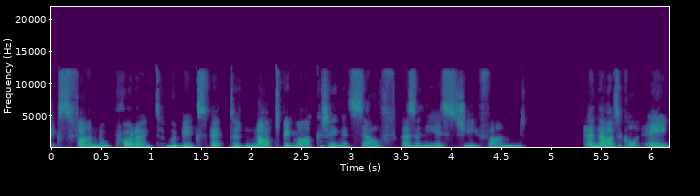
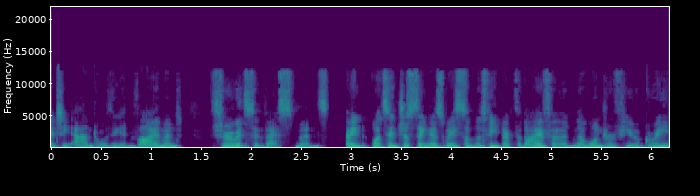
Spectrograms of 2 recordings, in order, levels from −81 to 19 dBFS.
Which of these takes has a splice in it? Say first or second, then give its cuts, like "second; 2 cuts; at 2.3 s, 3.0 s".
second; 2 cuts; at 2.8 s, 3.9 s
